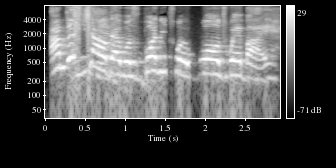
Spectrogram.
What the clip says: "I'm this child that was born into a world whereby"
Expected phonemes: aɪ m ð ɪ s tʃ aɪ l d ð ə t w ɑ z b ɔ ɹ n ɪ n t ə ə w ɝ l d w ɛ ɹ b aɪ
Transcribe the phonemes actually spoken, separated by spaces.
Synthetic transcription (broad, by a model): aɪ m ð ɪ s tʃ aɪ l d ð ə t w ɑ z b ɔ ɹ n ɪ n t ə ə w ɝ l d w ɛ b aɪ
